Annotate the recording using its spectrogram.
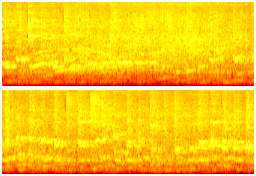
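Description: Filipino bamboo band playing live: bamboo marimbas and xylophones struck with mallets in a dense, continuous run of quick melodic notes.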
